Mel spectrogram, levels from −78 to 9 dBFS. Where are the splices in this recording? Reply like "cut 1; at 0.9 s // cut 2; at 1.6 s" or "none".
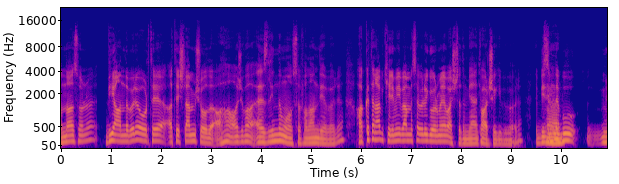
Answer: cut 1; at 8.4 s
